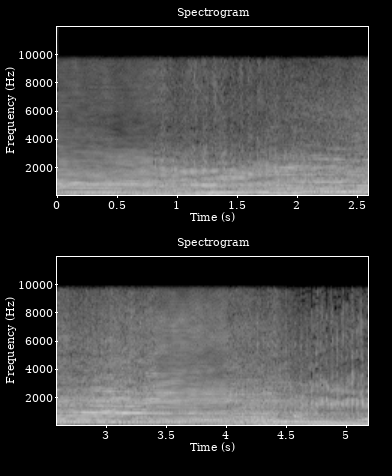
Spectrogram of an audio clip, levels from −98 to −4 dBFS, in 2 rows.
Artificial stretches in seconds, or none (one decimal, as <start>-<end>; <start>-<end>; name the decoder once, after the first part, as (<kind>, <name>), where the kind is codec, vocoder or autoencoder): 0.0-0.8 (vocoder, Vocos); 3.4-4.0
